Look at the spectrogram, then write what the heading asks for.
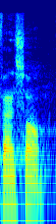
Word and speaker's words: Vincent: Vincent oder Vincent, wie wollen Sie ausgesprochen werden? Ja, also eigentlich ist mein Name Vincent. Aber ich habe 2 Jahre in Hamburg gespielt. Und das hat nie geklappt, weil das ist schwer auszusprechen für die Deutsche, glaube ich.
